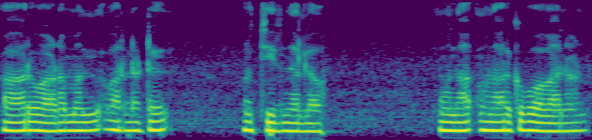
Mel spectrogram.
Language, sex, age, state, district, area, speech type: Malayalam, male, 60+, Kerala, Malappuram, rural, spontaneous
